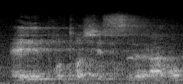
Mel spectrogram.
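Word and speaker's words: apoptosis: 그것을 자살 프로그램 또는 원어로는 에이포토시스라고 발음한답니다.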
